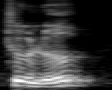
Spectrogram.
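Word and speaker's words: Cthulhu: y la t eh básicamente lo vamos a llamar tulu porque según decía lacra el aparato fonador humano era incapaz de pronunciar ese nombre es un ente un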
